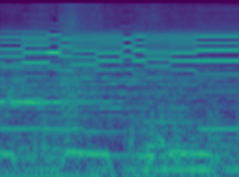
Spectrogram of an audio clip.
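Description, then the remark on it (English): A melodic phone ringtone plays clearly and steadily, with stepped electronic tones in a repeating pattern, fairly loud with no voices over it. “We don't know if these calls are real.”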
